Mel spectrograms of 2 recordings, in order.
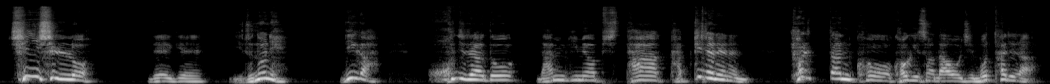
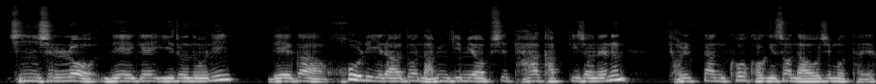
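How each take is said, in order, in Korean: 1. 감정을 담아 표현을 살려 강조하며 읽는다. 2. 감정 없이 평평하게 읽는다. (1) "아무리 잘 읽어주려고 해도" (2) "그냥 평범하게 읽어보겠습니다. 감정 없이"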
